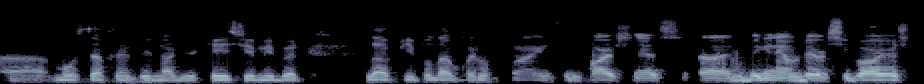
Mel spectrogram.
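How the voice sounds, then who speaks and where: In a casual podcast interview, a man from Switzerland who founded a cigar company talks fast in a low voice with flat delivery and a Swiss French accent. He's reflective and repeats words while hunting for the right one; the recording has no echo and its highs are cut off.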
